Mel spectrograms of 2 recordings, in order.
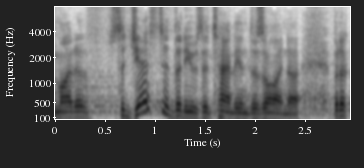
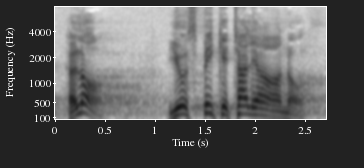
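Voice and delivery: put-on terrible Italian accent; 3 semitones higher than usual. Stranger calling from his car window, bad Italian accent. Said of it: "That is a terrible Italian accent".

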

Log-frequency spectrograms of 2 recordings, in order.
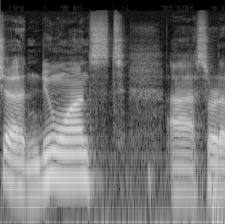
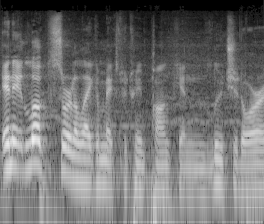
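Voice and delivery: normal talking voice

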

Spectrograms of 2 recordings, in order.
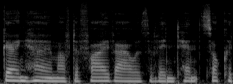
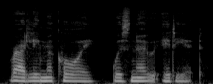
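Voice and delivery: ordinary delivery

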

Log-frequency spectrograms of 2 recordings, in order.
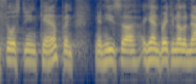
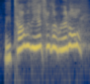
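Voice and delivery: much higher falsetto, sweet wheedling plea; pleading fiancée; faster than usual. Retold or imitated. Fiancée coaxing Samson for the riddle, high wheedling falsetto. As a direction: coo it like a manipulative sweetheart. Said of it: "she pulls a line that most women pull".

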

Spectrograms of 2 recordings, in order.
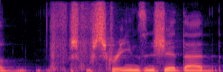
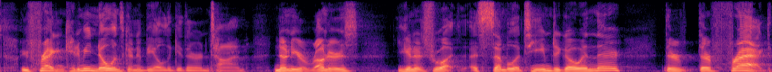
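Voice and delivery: louder, higher incredulous rant; exasperated anger; 7 semitones higher, 4 dB louder than usual. Acted. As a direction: tear into her idea, fed up. Godsmack angrily argues.

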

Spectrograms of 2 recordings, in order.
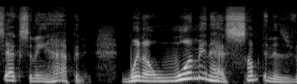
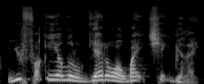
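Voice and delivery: ordinary delivery

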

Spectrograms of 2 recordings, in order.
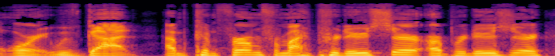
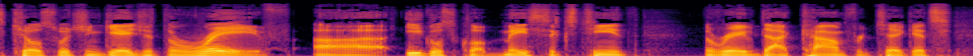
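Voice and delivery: low, softer radio prize read; sponsor read; 4 semitones lower, 6 dB quieter than usual. Acted. Host reads prize list to listeners, low sponsor read. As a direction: run down the sponsors in a lowered voice.

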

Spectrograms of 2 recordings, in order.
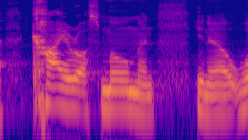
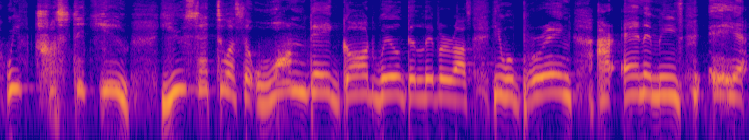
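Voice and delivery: pressing men; 10 semitones higher than usual. Acted. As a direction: shout them into seizing the moment. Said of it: "the voice of his men saying to him".

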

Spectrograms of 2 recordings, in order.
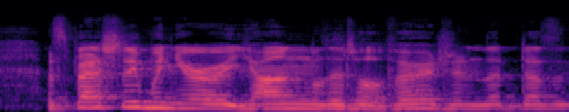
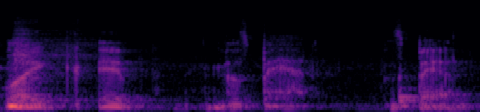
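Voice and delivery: near whisper, trailing off; hushed confession; 5 semitones lower, 12 dB quieter, faster than usual. Real, not acted. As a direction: say it softly as if ashamed.

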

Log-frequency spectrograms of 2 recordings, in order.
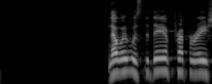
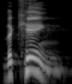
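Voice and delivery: loud, high, slow proclamation; proclaimed inscription; 7 semitones higher, 12 dB louder, slower than usual. A narrator's reading. Inscription put on the cross, loud proclamation. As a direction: ring it out like a herald.

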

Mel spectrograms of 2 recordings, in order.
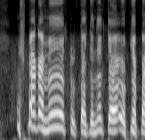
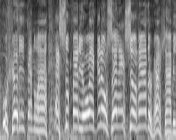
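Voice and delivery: brisk radio ad pitch for the coffee; fast, pushy on-air commercial voice; ad read; faster than usual. Acted. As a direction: sell it like a live radio spot, quick and upbeat. Radio host reads coffee ad.

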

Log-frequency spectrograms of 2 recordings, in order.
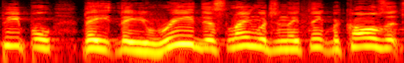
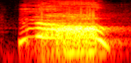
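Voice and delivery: huge high shouted no; 13 dB louder than usual. Retold or imitated. Pastor shouting at a congregant's plan, huge and high. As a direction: yell it in mock horror. Pastor reacts to bad decision.

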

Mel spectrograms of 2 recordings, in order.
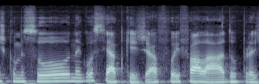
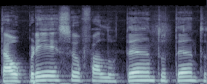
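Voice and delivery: higher-pitched mock indignation; retold shouting vendor; 6 semitones higher than usual. Vendor protesting to a haggling customer, mock indignant shouting. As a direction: imitate a vendor complaining in a raised pitch. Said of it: "Começou a gritar".

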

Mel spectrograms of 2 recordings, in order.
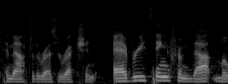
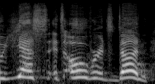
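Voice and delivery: relieved cheer; 11 semitones higher, 13 dB louder, slower than usual. Pretend. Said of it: "And you go".

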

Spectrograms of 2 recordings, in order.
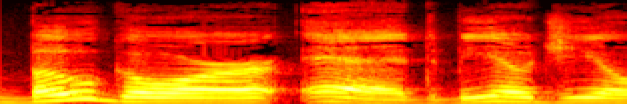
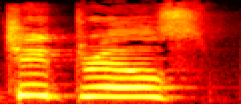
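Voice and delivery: jingle-style tagline; 5 dB louder than usual. Acted. Shout-out tagline after a listener comment.

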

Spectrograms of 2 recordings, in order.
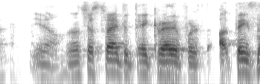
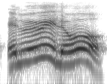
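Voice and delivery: Argentinian Spanish; 8 semitones higher, 6 dB louder than usual. Shown as a demonstration. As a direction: announce El Bebelo like an Argentinian stadium call. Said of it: "I am a member of the Argentinians".

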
